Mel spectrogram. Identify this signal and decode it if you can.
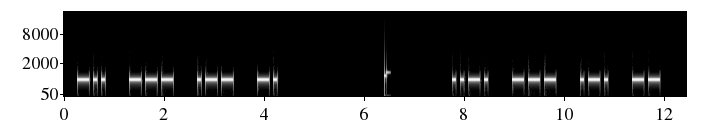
Morse code, heard as a keyed tone, about 15 wpm, spaced as for 11 wpm, 690 Hz. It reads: DOWN FORM
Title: 2x Character Spacing - Top 300 Words - 15wpm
